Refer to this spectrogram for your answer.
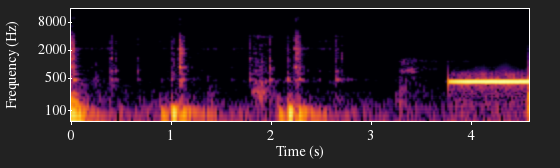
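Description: After a few clicks and rustling handling noises, a loud, steady mid-pitched telephone ringing tone comes on the line and holds to the end as a call to the police headquarters rings through. No one speaks.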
